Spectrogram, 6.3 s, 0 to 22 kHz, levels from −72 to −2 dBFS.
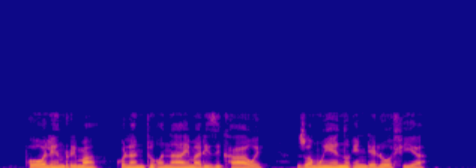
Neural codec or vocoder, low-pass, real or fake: none; 7.2 kHz; real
